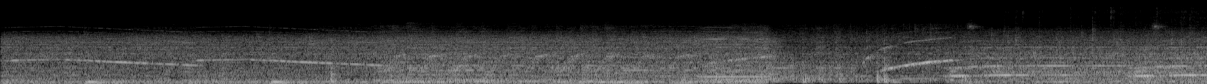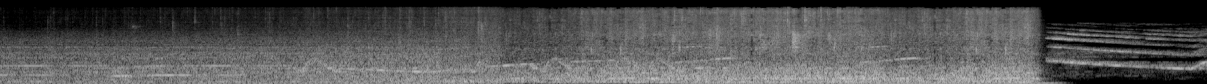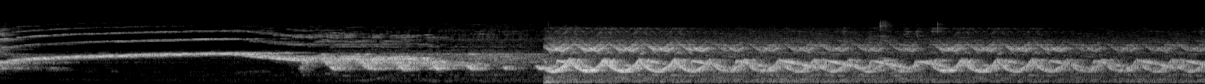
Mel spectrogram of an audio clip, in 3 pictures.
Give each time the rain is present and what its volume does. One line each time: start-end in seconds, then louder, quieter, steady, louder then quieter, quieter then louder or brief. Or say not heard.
0.0-22.5 louder.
